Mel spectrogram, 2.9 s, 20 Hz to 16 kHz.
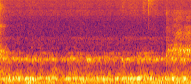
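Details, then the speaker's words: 36-inch Four Seasons Galaxy spinner ceiling fan, medium speed: steady, rough, grainy low rumble with faint hum, loud and growing with speed, fan wobbling; worn motor bearings. "this fan has a lot of bad bearings um pretty much rumbles the ceiling actually like yeah like you can really hear it it's really loud already on low"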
